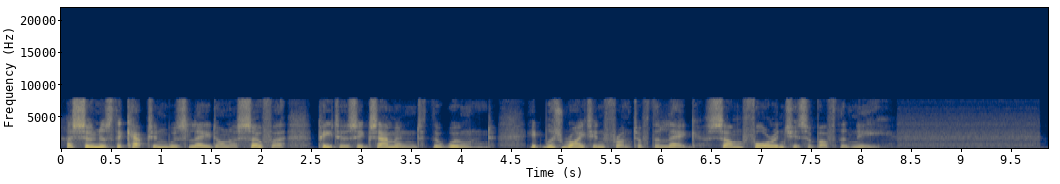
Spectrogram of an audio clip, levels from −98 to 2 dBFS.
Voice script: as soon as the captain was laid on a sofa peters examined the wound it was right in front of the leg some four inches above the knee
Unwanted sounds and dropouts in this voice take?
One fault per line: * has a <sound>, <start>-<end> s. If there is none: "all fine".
all fine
